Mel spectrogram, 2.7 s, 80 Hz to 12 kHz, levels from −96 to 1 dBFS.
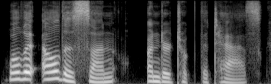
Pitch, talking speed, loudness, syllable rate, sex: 195 Hz, 155 wpm, -19 LUFS, 4.9 syllables/s, female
